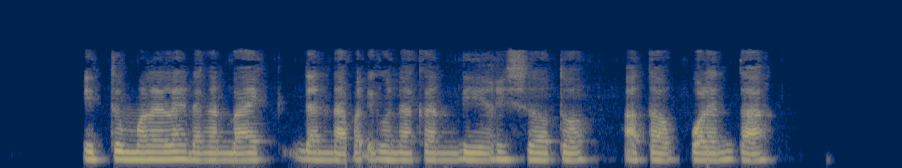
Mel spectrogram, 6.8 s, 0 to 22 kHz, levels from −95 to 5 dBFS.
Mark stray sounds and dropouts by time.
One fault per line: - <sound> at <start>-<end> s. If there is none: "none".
none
